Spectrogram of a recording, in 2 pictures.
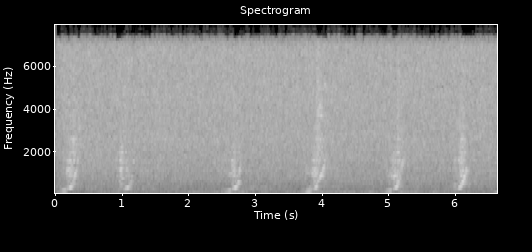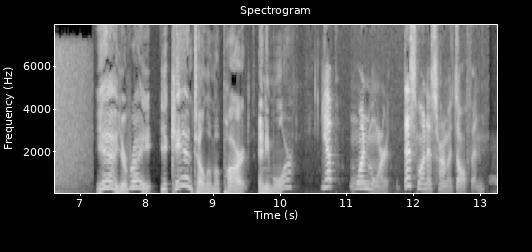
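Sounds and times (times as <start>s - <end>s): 
humpback whale song: 0.0s - 1.8s, 2.4s - 6.4s
speech: 7.3s - 13.2s.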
